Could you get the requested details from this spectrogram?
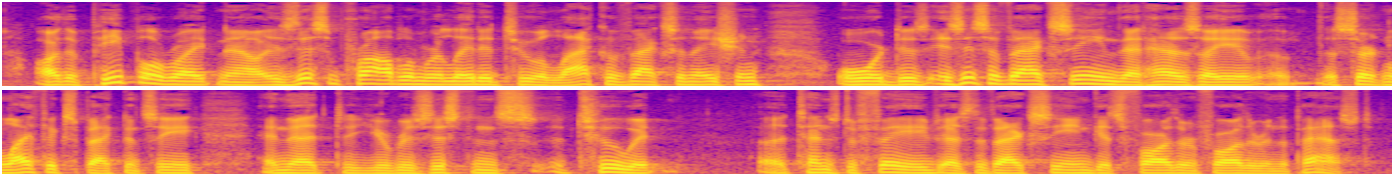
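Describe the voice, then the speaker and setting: A man talks at a fairly quick pace in an ordinary speaking voice, medium-pitched with ordinary pitch variation, against a quiet background. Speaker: news interviewer. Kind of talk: news interview questions.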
